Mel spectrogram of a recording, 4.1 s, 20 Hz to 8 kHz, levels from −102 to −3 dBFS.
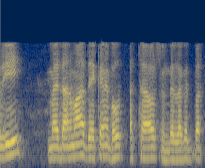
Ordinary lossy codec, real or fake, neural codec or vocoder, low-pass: AAC, 16 kbps; fake; vocoder, 44.1 kHz, 128 mel bands, Pupu-Vocoder; 7.2 kHz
